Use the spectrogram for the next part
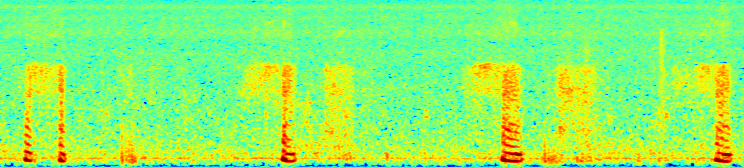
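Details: Deeply asleep cat Tetsu-kun snoring steadily: raspy low snorts with hissy exhales, some in quick pairs, recurring every two to three seconds over a faint constant hum.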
